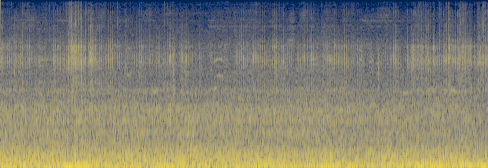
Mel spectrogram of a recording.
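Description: Steady in-car drone of a car driving on a wet road, as picked up by a dashcam microphone: engine and tyre noise with a hiss of water off the tyres.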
